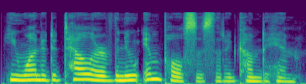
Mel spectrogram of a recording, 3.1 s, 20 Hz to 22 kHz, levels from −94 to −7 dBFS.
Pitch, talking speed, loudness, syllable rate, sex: 205 Hz, 275 wpm, -14 LUFS, 5.9 syllables/s, female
